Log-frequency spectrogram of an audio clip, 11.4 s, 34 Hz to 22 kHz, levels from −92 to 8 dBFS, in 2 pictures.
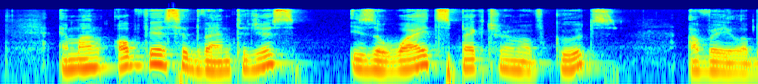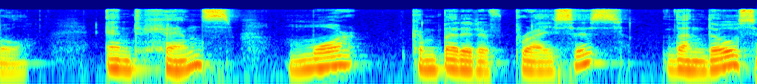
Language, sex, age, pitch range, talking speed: Russian, male, 40-59, 95-130 Hz, 90 wpm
